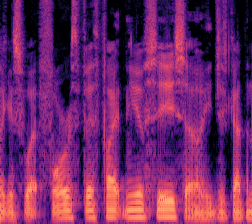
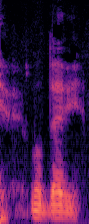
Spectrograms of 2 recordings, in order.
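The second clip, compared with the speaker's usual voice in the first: much softer, murmured repeat to himself; soft echo; 7 dB quieter, faster than usual. Real, not acted. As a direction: let it drop to a pleased murmur. Repeating the drink phrase softly.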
